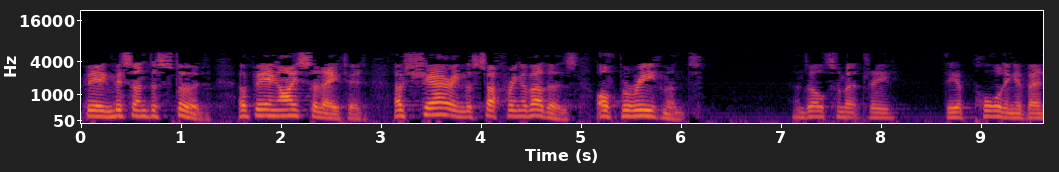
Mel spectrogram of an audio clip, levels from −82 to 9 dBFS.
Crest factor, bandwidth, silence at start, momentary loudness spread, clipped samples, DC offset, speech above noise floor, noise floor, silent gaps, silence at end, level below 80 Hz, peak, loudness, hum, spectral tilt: 18 dB; 5.8 kHz; 0.05 s; 14 LU; under 0.1%; under 0.1%; 36 dB; -58 dBFS; none; 0 s; -56 dBFS; -4 dBFS; -22 LUFS; none; -10 dB/octave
